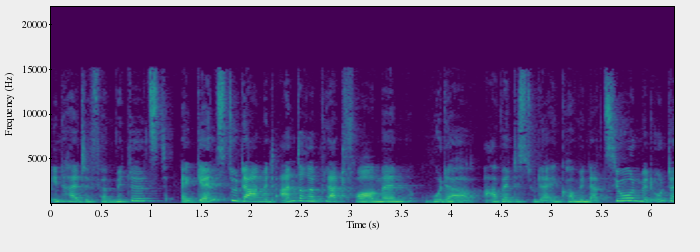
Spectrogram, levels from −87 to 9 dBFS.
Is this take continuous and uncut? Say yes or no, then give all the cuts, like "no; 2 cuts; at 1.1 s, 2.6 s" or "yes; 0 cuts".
no; 1 cut; at 1.2 s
